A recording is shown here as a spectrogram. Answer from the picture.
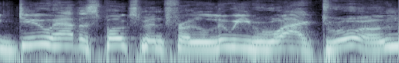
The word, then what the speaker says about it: Louis Vuitton: I don't know you're pronouncing it right. Let's let our friend from CNN, Jenny, pronounce it for us. – This Louis Vuitton airplane bag sells... – There you go. That's how you say it.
